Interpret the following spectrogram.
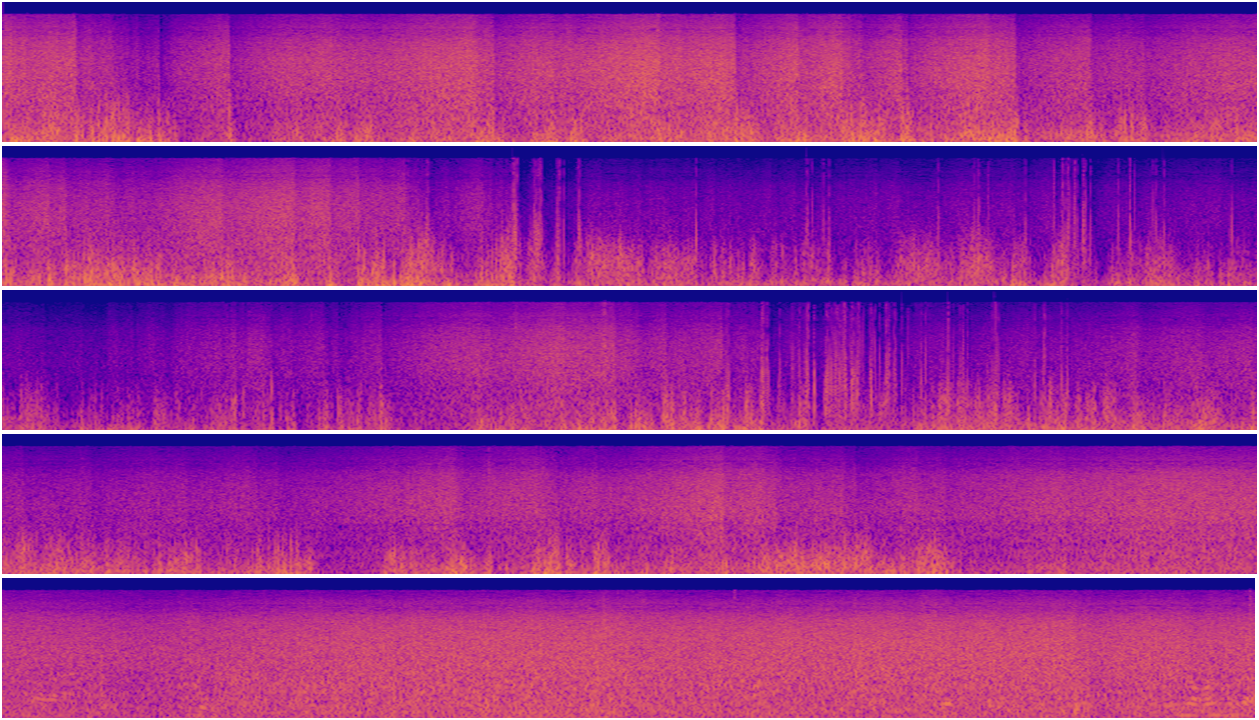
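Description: Gale-force storm wind gusting hard over the microphone, with rough lake waves washing against the shore. The gusts ease somewhat a few seconds in and build back to a steady, louder rush near the end.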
